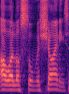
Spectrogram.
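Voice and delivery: ordinary delivery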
